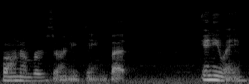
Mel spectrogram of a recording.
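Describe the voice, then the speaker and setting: This woman's voice is somewhat breathy. She talks at a medium pitch. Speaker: beauty vlogger. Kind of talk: casual chat. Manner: chatty, filler-heavy.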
